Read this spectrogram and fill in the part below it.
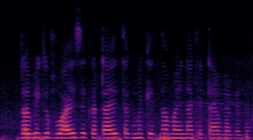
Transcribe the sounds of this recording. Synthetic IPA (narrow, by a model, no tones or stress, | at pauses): ɾɐbikibʊaːis̬ekɐʈaːit̪ɐkmẽkɪt̪namɐɦinakeʈaːɪmlɐɡəlẽː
